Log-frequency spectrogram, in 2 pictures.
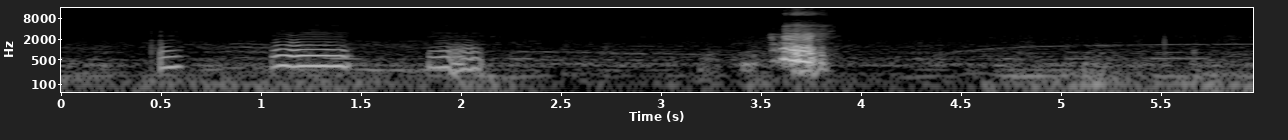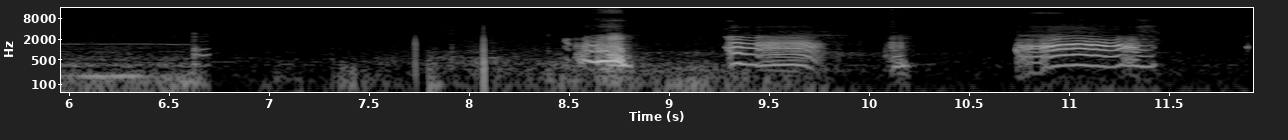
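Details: Short strained grunts and whimpers with quiet gaps from a newborn during excessive stretching episodes. The parent first feared seizure, but these are normal newborn stretching sounds.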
